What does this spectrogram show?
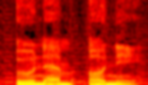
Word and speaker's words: anemone: The pronunciation of this word rhymes with the enemy and is pronounced unem-oni.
